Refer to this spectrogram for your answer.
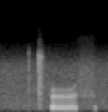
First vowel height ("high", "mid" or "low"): mid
